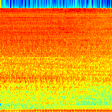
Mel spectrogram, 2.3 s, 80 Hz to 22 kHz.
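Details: 1984-1987 Honda Civic/CRX after de-vac, throttle cable refitted and idle adjuster turned in two to three turns; smooth even low idle with steady rumble, no hunting or surging; idle about right, valve adjustment may be needed for some clacking.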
